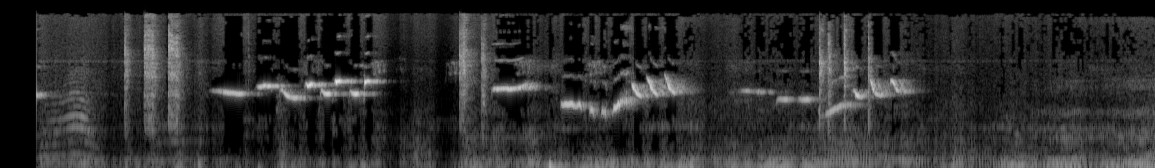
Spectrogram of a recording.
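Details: Young white-rumped shamas during a pairing process for mating, giving clear whistled phrases around mid-high pitch, with rising and falling slurs and quick trills, broken by sharp broadband clicks and a steady low background hum.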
